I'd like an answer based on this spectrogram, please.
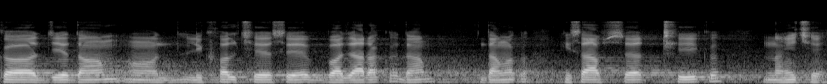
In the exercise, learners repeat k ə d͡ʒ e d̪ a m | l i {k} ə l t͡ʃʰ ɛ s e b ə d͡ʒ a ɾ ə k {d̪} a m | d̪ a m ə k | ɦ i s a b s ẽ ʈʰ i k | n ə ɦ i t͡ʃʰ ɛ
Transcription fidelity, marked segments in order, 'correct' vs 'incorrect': incorrect: kʰ, correct

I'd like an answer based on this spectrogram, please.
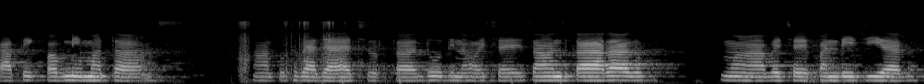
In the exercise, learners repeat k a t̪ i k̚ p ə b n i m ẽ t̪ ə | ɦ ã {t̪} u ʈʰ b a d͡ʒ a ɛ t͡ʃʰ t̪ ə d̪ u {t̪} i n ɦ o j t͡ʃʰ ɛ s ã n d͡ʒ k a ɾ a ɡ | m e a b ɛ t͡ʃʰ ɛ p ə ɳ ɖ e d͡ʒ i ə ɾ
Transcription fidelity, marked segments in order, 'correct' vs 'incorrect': correct, incorrect: d̪

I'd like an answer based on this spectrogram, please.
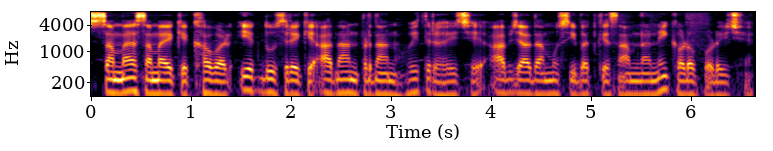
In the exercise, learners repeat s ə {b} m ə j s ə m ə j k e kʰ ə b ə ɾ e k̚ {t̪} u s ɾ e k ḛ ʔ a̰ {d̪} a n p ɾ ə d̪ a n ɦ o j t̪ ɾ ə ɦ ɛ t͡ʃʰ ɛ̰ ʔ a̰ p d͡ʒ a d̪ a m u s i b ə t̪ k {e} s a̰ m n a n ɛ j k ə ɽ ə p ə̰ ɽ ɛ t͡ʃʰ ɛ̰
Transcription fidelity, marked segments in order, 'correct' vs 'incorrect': incorrect: none, incorrect: d̪, correct, correct

